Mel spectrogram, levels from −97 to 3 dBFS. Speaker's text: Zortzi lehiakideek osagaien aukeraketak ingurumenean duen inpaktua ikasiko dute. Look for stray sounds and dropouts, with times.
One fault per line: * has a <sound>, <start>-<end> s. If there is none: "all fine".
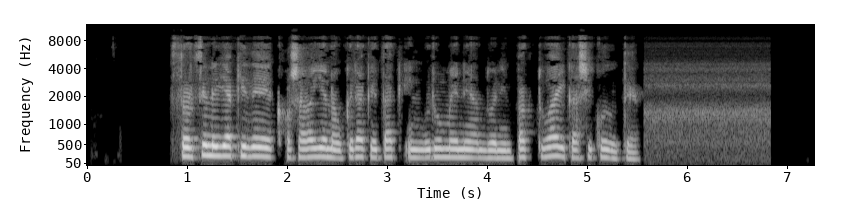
all fine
